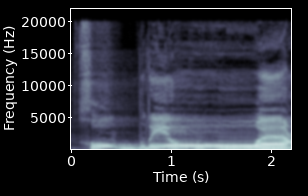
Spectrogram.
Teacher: ada idgham bighunnah karena ada tanwin kasrah menghadapi huruf waw. Cara bacanya masuk dan berdengung. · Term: idgham bi gunnah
